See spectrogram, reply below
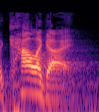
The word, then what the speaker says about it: caligae: They were open-toed boots called the caligae. They sound like call a guy.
